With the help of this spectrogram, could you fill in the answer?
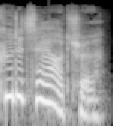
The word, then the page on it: coup de theatre: British English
